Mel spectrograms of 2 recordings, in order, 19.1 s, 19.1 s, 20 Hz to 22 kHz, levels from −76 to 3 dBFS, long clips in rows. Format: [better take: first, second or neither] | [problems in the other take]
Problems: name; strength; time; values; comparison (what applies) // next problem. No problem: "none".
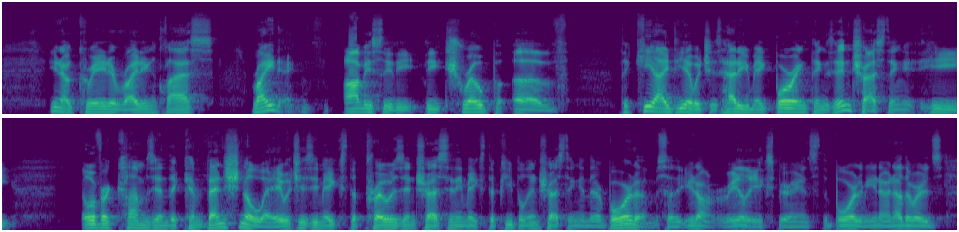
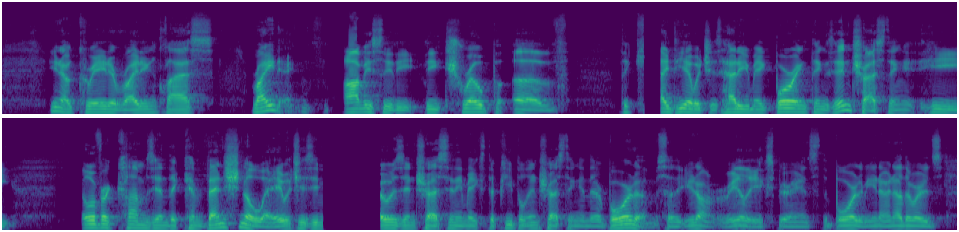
first | audio cutting out; at 6.5 s and at 13 s for 0.5 s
